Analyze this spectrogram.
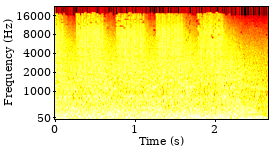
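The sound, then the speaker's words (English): Rapid video game gunfire shoots at power junctions in a dense, loud barrage. The shots come as many quick bursts that blend into a continuous roar of fire. “Power junction. I'm gonna shoot.”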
